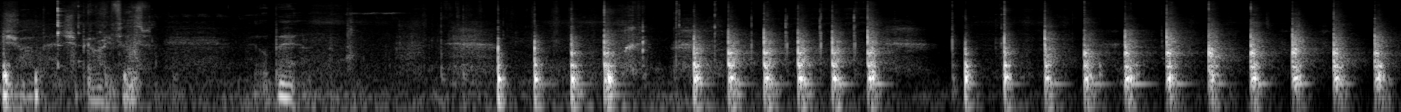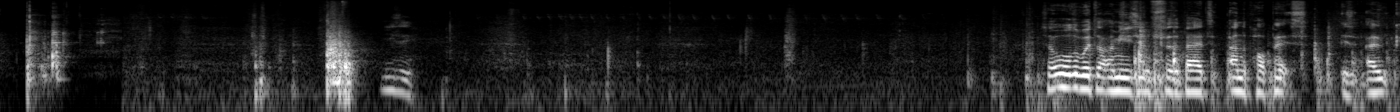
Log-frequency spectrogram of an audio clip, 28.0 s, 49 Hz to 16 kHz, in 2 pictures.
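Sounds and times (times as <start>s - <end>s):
mallet knocking chisel into wood: 5.0s - 6.3s, 6.9s - 14.5s.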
